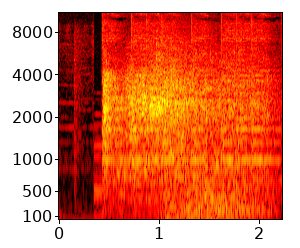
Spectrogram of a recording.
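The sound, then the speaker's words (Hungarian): A short radio jingle for a morning car segment opens with a sudden car engine starting, then a loud, steady revving roar that holds for a couple of seconds before cutting off. No one speaks. “egy rövid zene után innen folytatjuk.”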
